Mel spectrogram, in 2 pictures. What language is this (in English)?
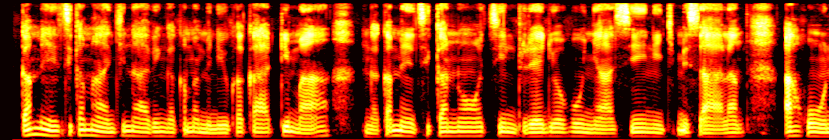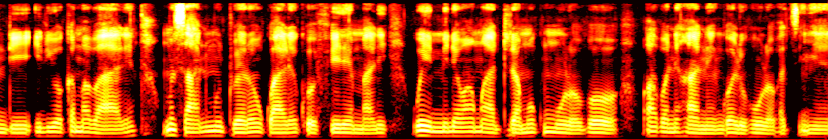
Masaaba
